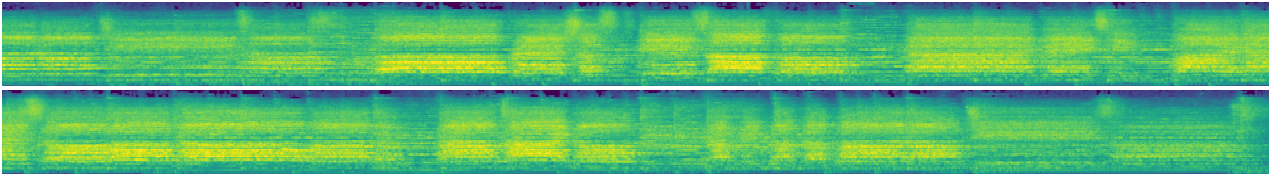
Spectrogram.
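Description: Large mixed community choir of men and women singing a praise and worship song together, in phrases that swell and ease off every few seconds.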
